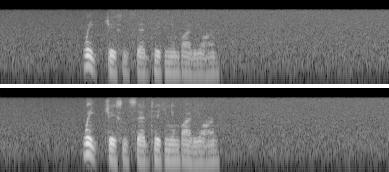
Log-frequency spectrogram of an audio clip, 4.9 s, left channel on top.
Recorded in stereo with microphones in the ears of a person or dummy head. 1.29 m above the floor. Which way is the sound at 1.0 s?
75° right (ahead or behind).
